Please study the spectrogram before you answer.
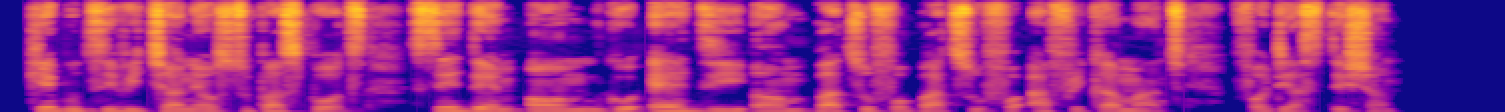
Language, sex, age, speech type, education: Nigerian Pidgin, male, 15-29, spontaneous, tertiary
